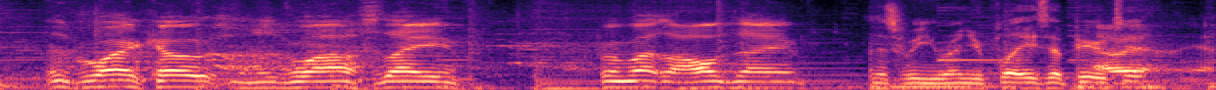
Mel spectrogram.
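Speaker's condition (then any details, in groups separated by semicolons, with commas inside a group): ALS; weakened muscles; speech affected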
